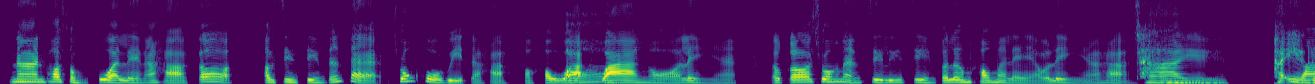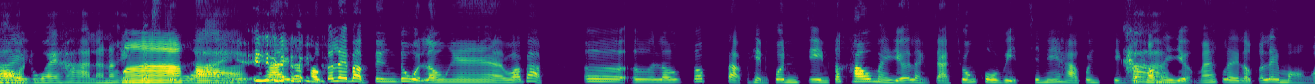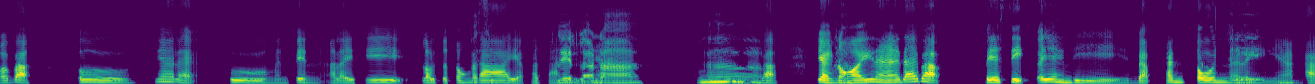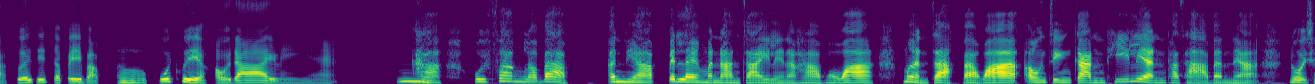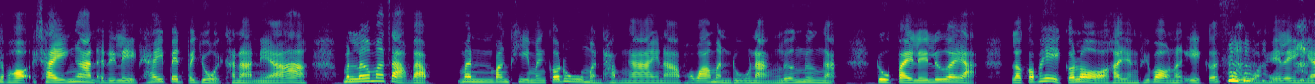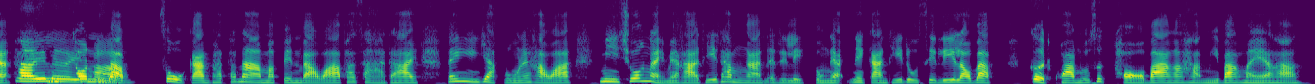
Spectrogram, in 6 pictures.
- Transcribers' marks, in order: laugh; in English: "เบสิก"; other background noise; chuckle
- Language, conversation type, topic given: Thai, podcast, งานอดิเรกอะไรที่ทำแล้วทำให้คุณรู้สึกว่าใช้เวลาได้คุ้มค่ามากที่สุด?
